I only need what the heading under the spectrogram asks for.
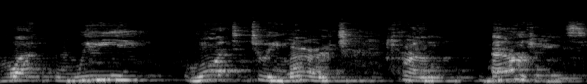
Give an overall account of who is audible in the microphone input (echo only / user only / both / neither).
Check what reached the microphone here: echo only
